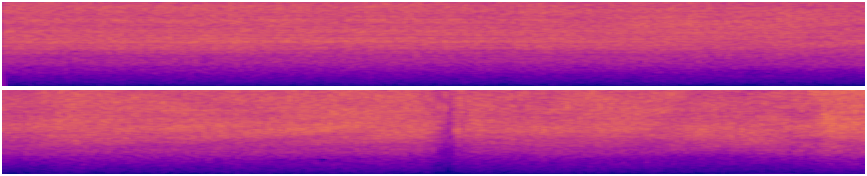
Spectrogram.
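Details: Crotalus oreganus giving a sustained high sizzling buzz; a brief dip and click near the end interrupts it before it carries on steadily.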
